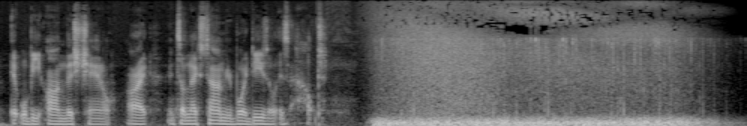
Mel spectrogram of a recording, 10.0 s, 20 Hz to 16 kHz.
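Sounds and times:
low rumble of flame: 4.9 - 9.9.

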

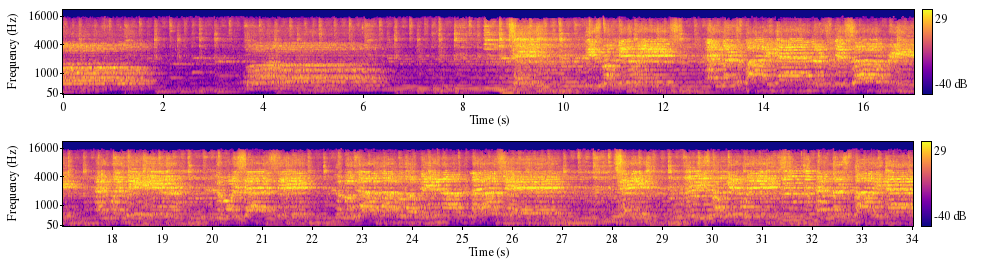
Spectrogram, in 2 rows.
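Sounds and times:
choir singing in harmony: 0.0 - 7.2, 8.4 - 34.0.

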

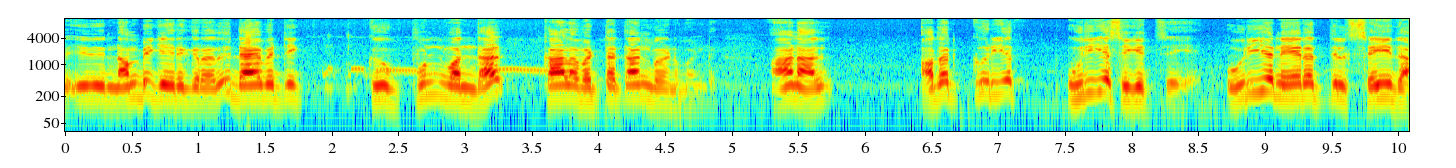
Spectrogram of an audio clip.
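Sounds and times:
man speaking: 0.0 - 5.8, 6.4 - 10.0
bird calling single note: 1.9 - 4.0.

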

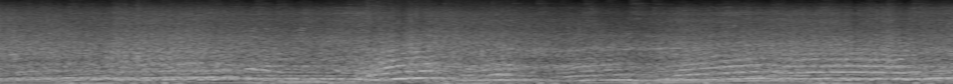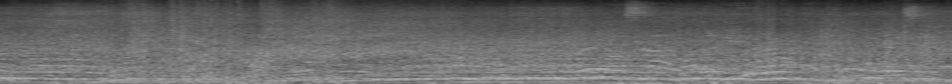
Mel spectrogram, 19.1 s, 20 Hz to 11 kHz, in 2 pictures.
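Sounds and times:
race car engine revving: 0.0 - 19.0.

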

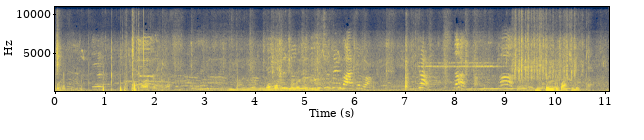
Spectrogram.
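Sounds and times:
children chattering and shouting: 0.0 - 11.0.

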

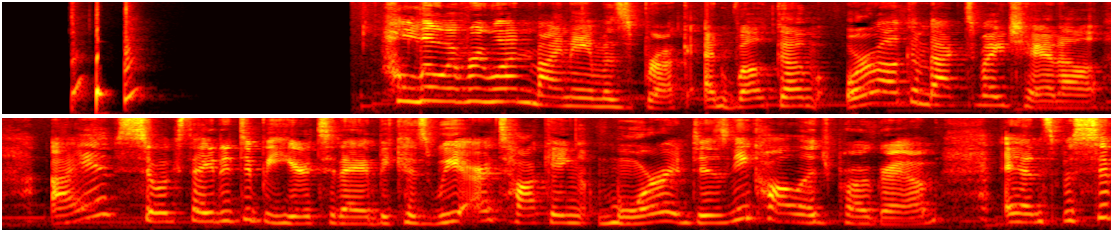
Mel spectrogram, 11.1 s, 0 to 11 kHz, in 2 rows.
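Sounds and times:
woman speaking: 1.9 - 11.0.

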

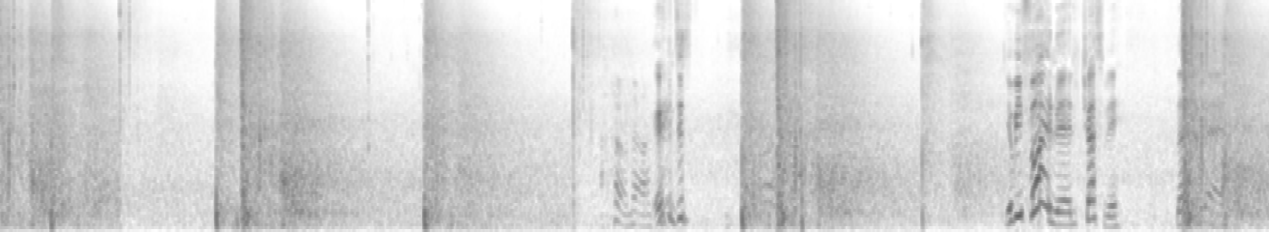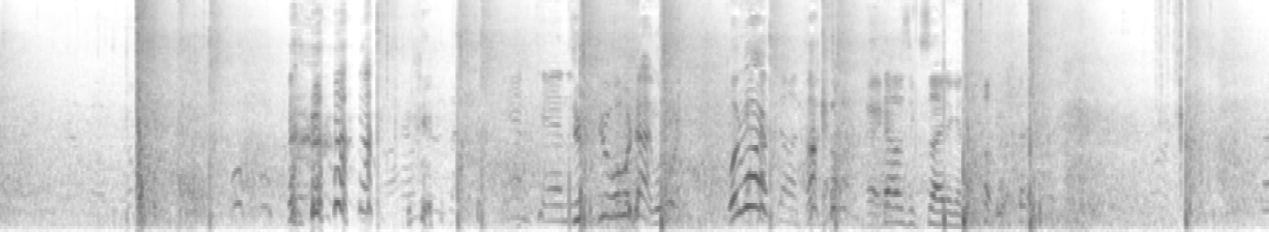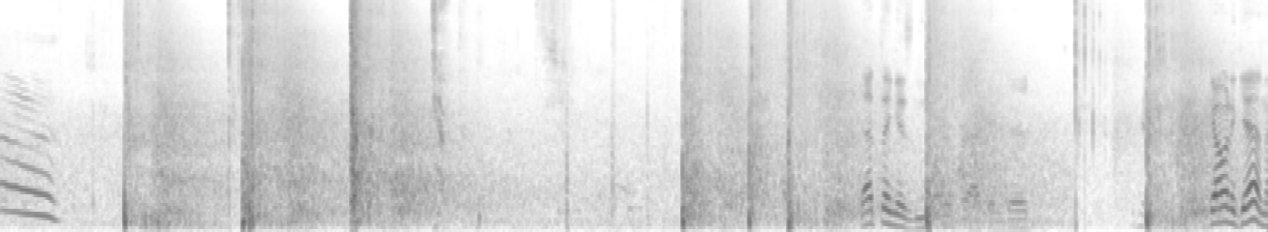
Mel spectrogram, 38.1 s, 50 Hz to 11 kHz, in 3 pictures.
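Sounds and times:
voices: 4.8 - 9.2, 10.0 - 26.6, 29.7 - 32.2, 33.9 - 35.8
gunshot with echo: 14.0 - 15.4, 26.6 - 29.9.

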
